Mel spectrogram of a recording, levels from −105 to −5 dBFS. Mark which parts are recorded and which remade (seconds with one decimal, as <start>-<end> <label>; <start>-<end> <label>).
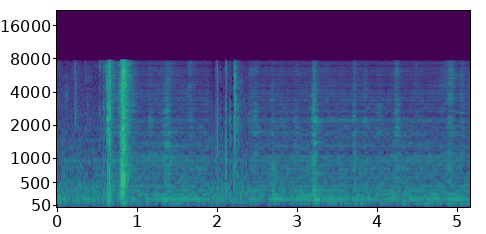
0.0-0.7 recorded; 0.7-1.9 remade; 1.9-2.4 recorded; 2.4-5.2 remade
